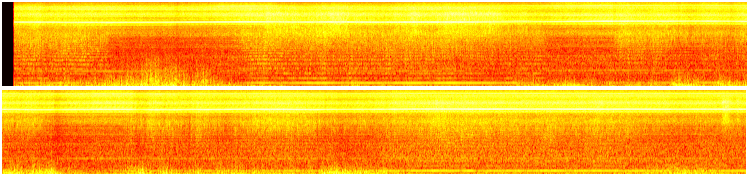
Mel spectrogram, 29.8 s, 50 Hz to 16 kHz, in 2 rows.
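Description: E-flite Blade mCP X micro RC helicopter in flight, heard from a keychain camera strapped to the airframe: its HP05 brushless main motor and dual tail motors give a steady, high-pitched whine over rotor noise, with small changes in pitch. The sound starts abruptly at the very beginning.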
